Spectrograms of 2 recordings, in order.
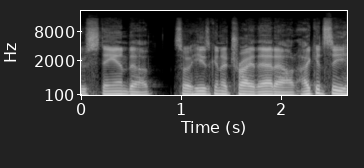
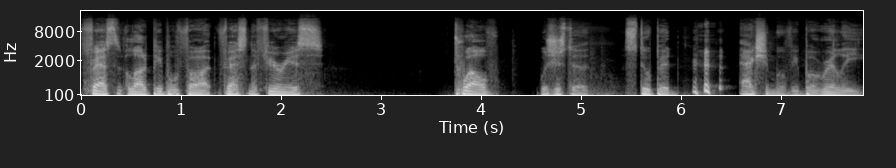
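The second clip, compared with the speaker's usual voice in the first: bad put-on raspy actor voice, pitched lower; 3 semitones lower than usual. Giving an asked-for Oscar acceptance speech: terrible Vin Diesel impression. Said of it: "That was terrible. I tried".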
